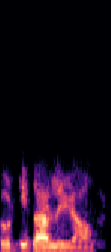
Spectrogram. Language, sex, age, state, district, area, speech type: Hindi, male, 30-45, Madhya Pradesh, Harda, urban, conversation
